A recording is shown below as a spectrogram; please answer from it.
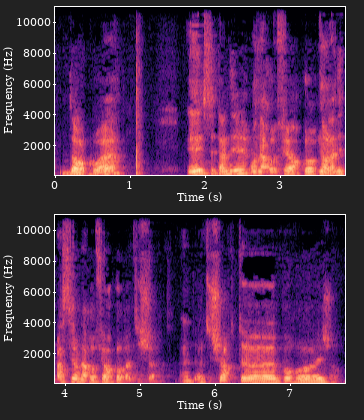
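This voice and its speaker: A slightly high, warm-toned male voice comes at a moderate pace from a Belgian in his thirties. He's a supporters club guest in an informal video call interview, and he hesitates often, restarting and filling gaps.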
